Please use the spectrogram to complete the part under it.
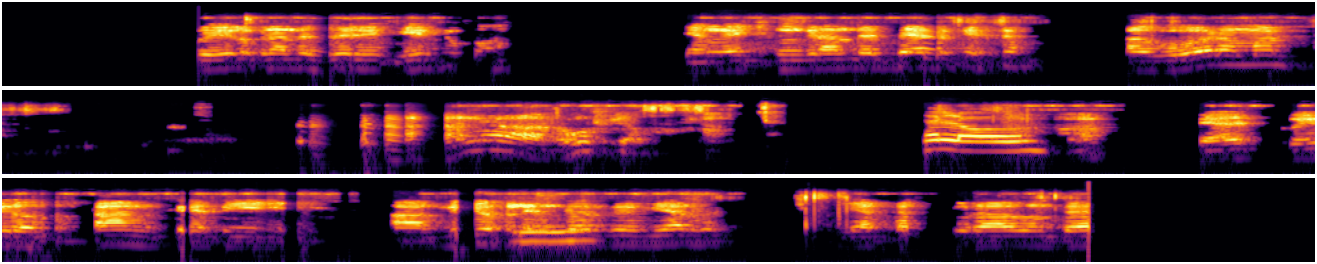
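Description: A middle-aged woman talks calmly over an online call.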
